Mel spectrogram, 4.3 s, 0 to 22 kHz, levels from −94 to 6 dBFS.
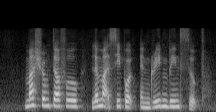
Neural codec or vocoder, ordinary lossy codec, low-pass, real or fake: codec, 16 kHz, 0.3 kbps, FocalCodec; none; none; fake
